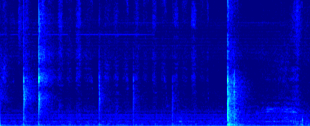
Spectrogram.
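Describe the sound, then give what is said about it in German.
Writing on a board during a lecture comes through as faint scratching strokes, punctuated by a few sharp, bright clicks and taps spread over a quiet background. “Ich schreibe jetzt einfach mal hier hin Boltzmann.”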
